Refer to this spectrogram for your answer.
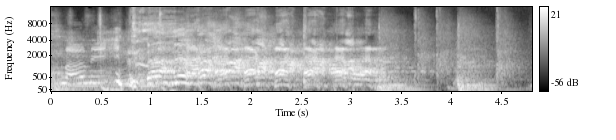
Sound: all laughing; upbeat music

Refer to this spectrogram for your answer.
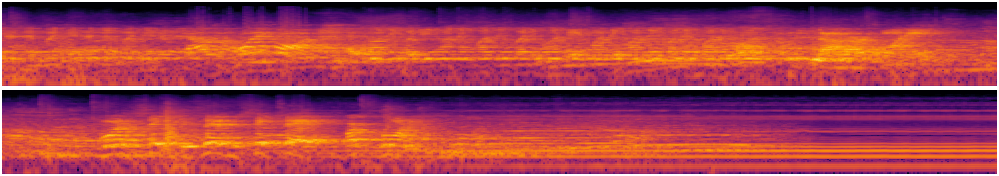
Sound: sound of auction

